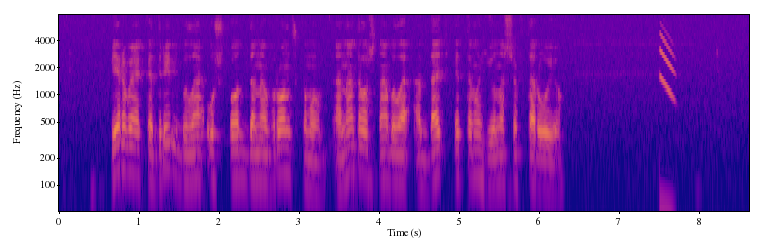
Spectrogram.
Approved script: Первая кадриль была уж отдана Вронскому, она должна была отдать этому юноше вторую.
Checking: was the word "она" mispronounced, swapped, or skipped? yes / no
no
